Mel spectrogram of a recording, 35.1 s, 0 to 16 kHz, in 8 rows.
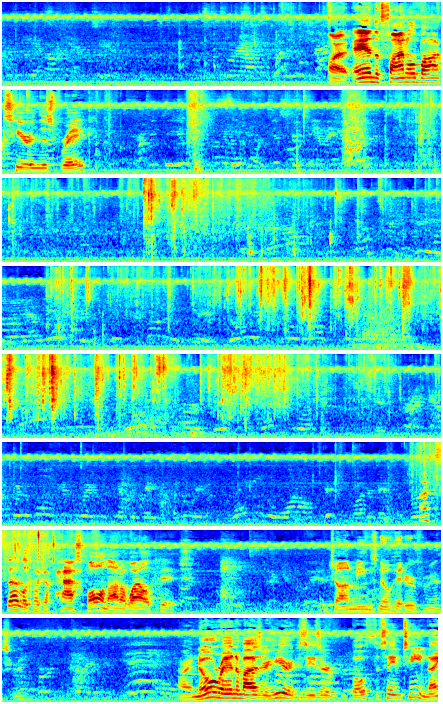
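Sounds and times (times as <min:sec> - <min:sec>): faint steady hum: 0:00.0 - 0:35.0
foil wrappers crinkling and tearing: 0:08.3 - 0:22.2, 0:26.0 - 0:27.7.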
